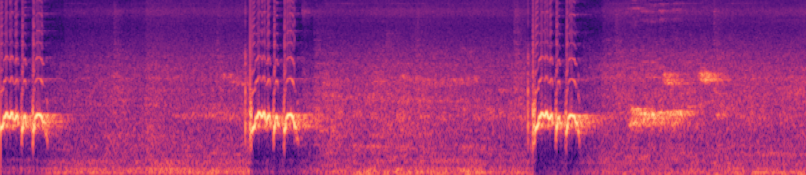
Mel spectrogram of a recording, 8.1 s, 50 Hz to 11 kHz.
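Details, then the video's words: A local zebra dove sings three bubbly, trilled coo phrases spaced about 2.5 to 3 seconds apart, with a low rumbling background. "perkutut lokal gacor / suara merbok suara perkutut merdu"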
